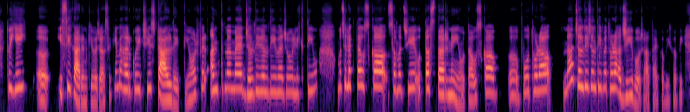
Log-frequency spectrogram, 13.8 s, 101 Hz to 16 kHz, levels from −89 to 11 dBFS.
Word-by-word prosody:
तो 310 Hz, -, -1 dB
यही 305 Hz, +3 st, +1 dB, 0.2 s
अ, -, -, +3 dB, 0.3 s
इसी 245 Hz, +6 st, 0 dB
कारण 165 Hz, -9 st, +4 dB
की -, -, -8 dB
वजह 155 Hz, -2 st, -4 dB
से 230 Hz, -, -14 dB
कि 315 Hz, -, -9 dB
मैं 330 Hz, 0 st, -4 dB
हर 285 Hz, -1 st, +2 dB
कोई 285 Hz, 0 st, -2 dB
चीज़ 300 Hz, 0 st, -4 dB
टाल 185 Hz, 0 st, +8 dB
देती 150 Hz, -2 st, -9 dB
हूँ 185 Hz, +3 st, -6 dB
और 220 Hz, -, -2 dB
फिर 315 Hz, -, -3 dB
अंत 285 Hz, +2 st, +1 dB
में 300 Hz, 0 st, +1 dB
मैं 290 Hz, -2 st, +2 dB
जल्दी-जल्दी 255 Hz, +2 st, -2 dB
मैं 250 Hz, 0 st, -2 dB
जो 250 Hz, +1 st, -5 dB
लिखती 240 Hz, +3 st, -8 dB
हूँ। 300 Hz, +3 st, -9 dB, 0.4 s
मुझे 320 Hz, +2 st, -3 dB
लगता 335 Hz, 0 st, +1 dB
है 340 Hz, -, +5 dB
उसका 325 Hz, 0 st, +2 dB, 0.3 s
समझिए 290 Hz, +1 st, -2 dB
उतना 300 Hz, 0 st, +1 dB
स्तर 235 Hz, -6 st, +4 dB
नहीं 220 Hz, -6 st, -2 dB
होता 180 Hz, +3 st, -5 dB
उसका 250 Hz, +6 st, +2 dB
अ, 240 Hz, -3 st, -10 dB, 0.2 s
वो 255 Hz, +1 st, -3 dB
थोड़ा 275 Hz, +1 st, +4 dB, 0.4 s
ना 365 Hz, +10 st, +2 dB
जल्दी-जल्दी 320 Hz, -2 st, +1 dB
में 310 Hz, 0 st, -4 dB
थोड़ा 300 Hz, 0 st, +2 dB
अजीब 215 Hz, -1 st, -1 dB
हो -, -, -3 dB
जाता -, -, -10 dB
है -, -, -13 dB
कभी-कभी, -, -, -17 dB
270 Hz, 210 wpm, -23 LUFS, 230-305 Hz, 0.4 s, टाल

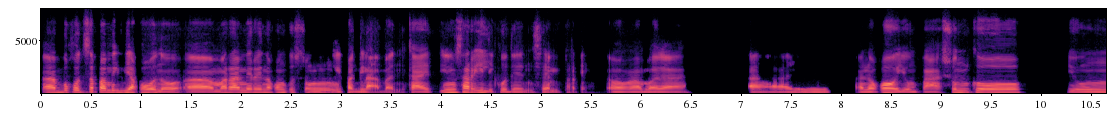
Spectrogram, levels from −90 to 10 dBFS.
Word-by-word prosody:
Ah, 145 Hz, +1 st, +4 dB
bukod 175 Hz, +4 st, -1 dB
sa 190 Hz, +4 st, -1 dB
pamilya 170 Hz, -5 st, +4 dB
ko 150 Hz, +2 st, +3 dB
'no, 115 Hz, -4 st, +1 dB
ah, 120 Hz, 0 st, +5 dB
marami 155 Hz, +3 st, +3 dB
rin 155 Hz, -, -2 dB
akong 150 Hz, -2 st, -1 dB
gustong 120 Hz, -3 st, -4 dB
ipaglaban, -, -, -1 dB
kahit 110 Hz, +2 st, +2 dB
yung 145 Hz, +1 st, +1 dB
sarili 150 Hz, -6 st, +1 dB
ko 115 Hz, -, -2 dB
din, 100 Hz, -2 st, -6 dB
siyempre. -, -, -8 dB, 0.2 s
Oo 105 Hz, -1 st, +1 dB
nga 105 Hz, -1 st, +1 dB
'baga, 100 Hz, 0 st, 0 dB, 0.8 s
ah, 95 Hz, 0 st, -1 dB
yung 95 Hz, 0 st, -5 dB, 0.2 s
ano 100 Hz, +2 st, 0 dB
ko, 135 Hz, -2 st, +6 dB
yung 105 Hz, -2 st, -5 dB
passion 155 Hz, -, -3 dB
ko, 155 Hz, -2 st, +3 dB, 0.5 s
yung, 105 Hz, -2 st, -3 dB
130 Hz, 165 wpm, -25 LUFS, 105-155 Hz, 0.8 s, ko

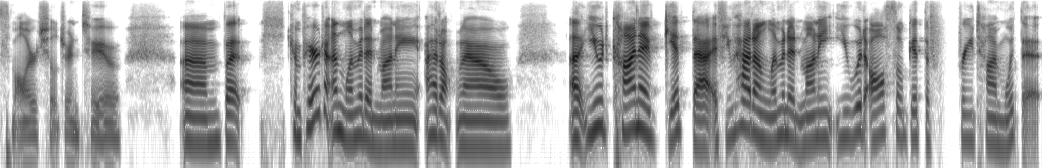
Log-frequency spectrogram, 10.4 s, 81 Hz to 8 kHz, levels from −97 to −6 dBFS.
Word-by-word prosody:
smaller -, -, -12 dB
children -, -, -10 dB
too, 95 Hz, -1 st, -7 dB, 0.6 s
um, 165 Hz, 0 st, -1 dB
but 175 Hz, -2 st, +1 dB, 0.5 s
compared -, -, +2 dB
to -, -, +4 dB
unlimited 190 Hz, -5 st, -2 dB
money, 150 Hz, 0 st, -4 dB
I 200 Hz, +2 st, -1 dB
don't 175 Hz, -4 st, -4 dB
know, 150 Hz, -1 st, 0 dB, 0.6 s
uh, -, -, +6 dB
you 230 Hz, +3 st, -2 dB
would 260 Hz, -, -4 dB
kinda 230 Hz, 0 st, +6 dB
get 215 Hz, +6 st, +1 dB
that 150 Hz, -2 st, +7 dB
if -, -, -5 dB
you 180 Hz, -, -9 dB
had 245 Hz, 0 st, +6 dB
unlimited 185 Hz, +2 st, +3 dB
money, 175 Hz, +4 st, -2 dB
you 185 Hz, +1 st, -12 dB
would 225 Hz, +3 st, -1 dB
also 195 Hz, +2 st, -6 dB
get 185 Hz, 0 st, -4 dB
the -, -, -10 dB
fr -, -, -21 dB, 0.2 s
free 175 Hz, 0 st, -4 dB
time 160 Hz, -2 st, -7 dB
with 155 Hz, +5 st, -15 dB
it 290 Hz, -1 st, -6 dB
175 Hz, 190 wpm, -21 LUFS, 155-200 Hz, 0.6 s, that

